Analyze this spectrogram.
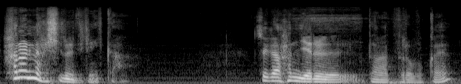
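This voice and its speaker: A man's voice: medium pitch, normal speed, husky. A middle-aged male pastor preaching a sermon, who asks his listeners questions and acts out the quoted lines of the story. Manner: lively preaching, acting out Jesus and the disciples in quoted lines; asks the congregation questions and answers them.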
